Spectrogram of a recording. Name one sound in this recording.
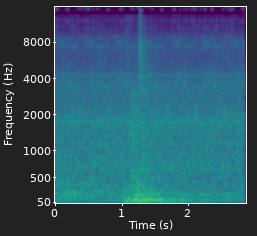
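A deep whooshing boom sounds once.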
